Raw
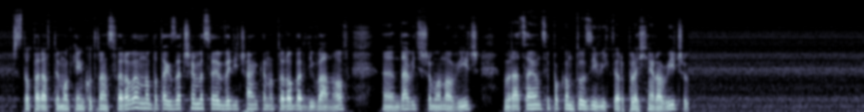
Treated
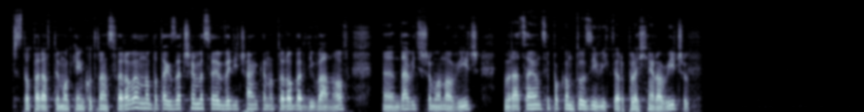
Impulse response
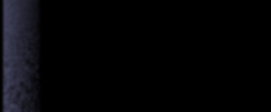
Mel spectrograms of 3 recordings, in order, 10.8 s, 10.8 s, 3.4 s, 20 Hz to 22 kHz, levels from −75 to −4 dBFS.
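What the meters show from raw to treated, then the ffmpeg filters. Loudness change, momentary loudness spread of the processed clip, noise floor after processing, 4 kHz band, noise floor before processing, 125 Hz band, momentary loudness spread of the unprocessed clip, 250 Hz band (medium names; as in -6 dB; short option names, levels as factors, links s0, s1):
0.0 dB, 8 LU, -73 dBFS, 0.0 dB, -49 dBFS, 0.0 dB, 8 LU, 0.0 dB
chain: -af "agate=range=0.0562:threshold=0.00794:ratio=16:detection=peak"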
